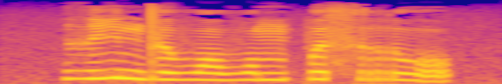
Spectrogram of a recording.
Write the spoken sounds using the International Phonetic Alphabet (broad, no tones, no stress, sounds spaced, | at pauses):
ð i n d ə β ɔ β ɔ m p ə s r o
